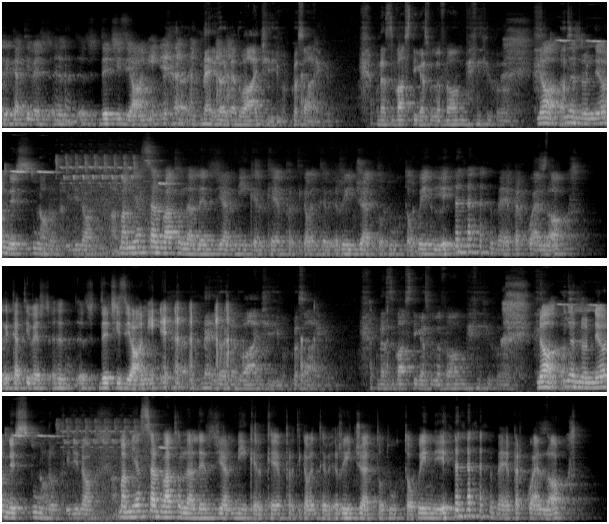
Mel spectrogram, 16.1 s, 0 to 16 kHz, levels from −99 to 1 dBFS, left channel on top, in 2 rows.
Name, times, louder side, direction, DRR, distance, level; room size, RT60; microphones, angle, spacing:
voice 1, 0.0-2.3 6.7-15.7, right 4 dB, 65° right, 7 dB, 0.4 m, -38 dB
voice 2, 2.2-4.4 4.8-6.8 7.1-8.2 8.6-8.9 9.5-9.7 13.5-14.0 15.2-15.5, left 4 dB, 40° left, 7 dB, 0.4 m, -45 dB
sound 1, 3.9-4.2 4.8-4.9 5.8-5.9 7.3-10.5 10.9-11.0 11.3-11.4 11.9-12.2 12.8-12.9 13.2-13.4 13.8-13.9, left 3 dB, 70° left, 0.9 m, -44 dB
4.1 x 2.5 x 3.8 m, 0.79 s
head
